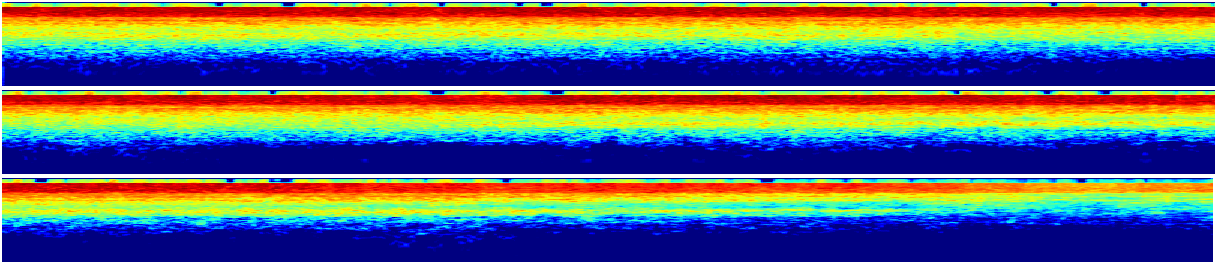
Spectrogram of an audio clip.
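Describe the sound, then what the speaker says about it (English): A hair dryer blows cool air for a hair styling session, a steady loud broadband rush of airflow that holds for the whole stretch and eases off slightly at the end, with no talking. "I'm gonna go ahead and dry this with cool air"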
